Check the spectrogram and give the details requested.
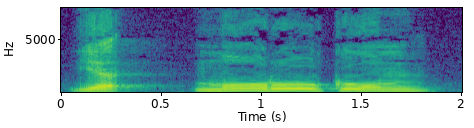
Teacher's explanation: يأمركم 3 ضمات متوالية، على القارئ أن يسوي بين أزمنتها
